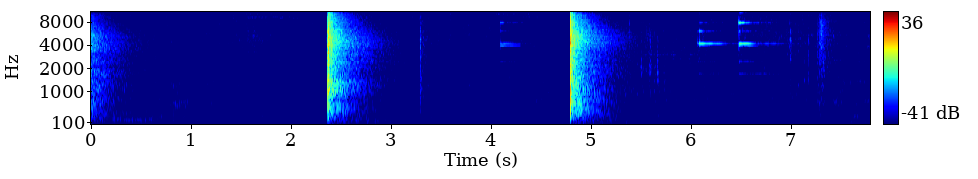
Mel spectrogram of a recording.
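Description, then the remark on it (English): Two sharp, loud thuds of a handmade hammer striking a book, spaced a couple of seconds apart, each ringing off briefly, followed by a few faint light taps. “This is my, 10 years ago, my dear friend Wakabayashi-san died, and it's handmade hammer. It's his hand. Maybe his hand is hitting my book.”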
